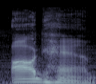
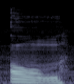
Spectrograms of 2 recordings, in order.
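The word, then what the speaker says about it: Ogham: it phonetically looks like AG ham or oak ham it spelled oGH a.m. but it's pronounced in Irish it's pronounced ohm like Ohm's law and they were there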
